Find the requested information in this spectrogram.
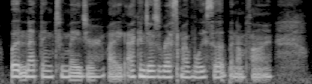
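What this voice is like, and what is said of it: Slightly hoarse voice. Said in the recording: “I might sound a little hoarse, because if I whisper for so long, my voice is a little hoarse”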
